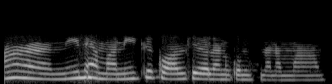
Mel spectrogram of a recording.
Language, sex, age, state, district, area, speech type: Telugu, female, 18-30, Andhra Pradesh, Palnadu, urban, conversation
